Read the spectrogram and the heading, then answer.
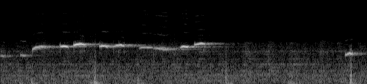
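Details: Pet cockatiel whistling the tune of "If You're Happy and You Know It": a clear, pure whistled melody of stepped notes rising and falling around one pitch, phrase lasting about two seconds, then a pause and a single short note.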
